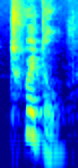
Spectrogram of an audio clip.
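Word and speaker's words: Twydall: into a place called Twiddle. Now it's not twiddle as twiddling your thumb, it's spelled as Twyddall, and it's quite ancient, this place.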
